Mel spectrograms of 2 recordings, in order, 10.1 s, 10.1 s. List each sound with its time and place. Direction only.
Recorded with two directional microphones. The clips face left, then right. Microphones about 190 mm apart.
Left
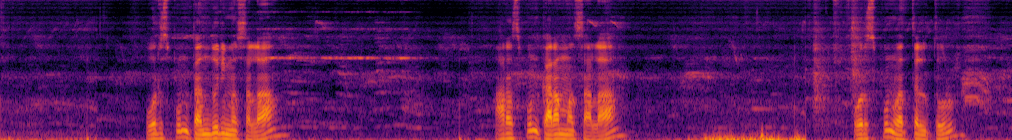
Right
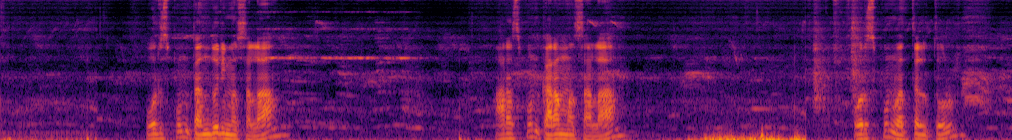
1.5 s speech: 45° left (ahead or behind)
4.9 s speech: 45° left (ahead or behind)
8.6 s speech: 45° left (ahead or behind)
